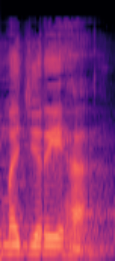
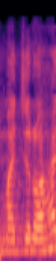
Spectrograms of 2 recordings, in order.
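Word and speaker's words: مجريها: apa namanya kursi roah maka dibaca bismilahi majreha WA mursaha nggak papa kalau kita baca majroha juga nggak papa tapi kita ikuti riwayat kita riwayat kita ini lewat kita bacanya Gan dari Imam Azim itu namanya beliau dalam real ini membaca majroha menjadi majreha itu saja dari itu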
